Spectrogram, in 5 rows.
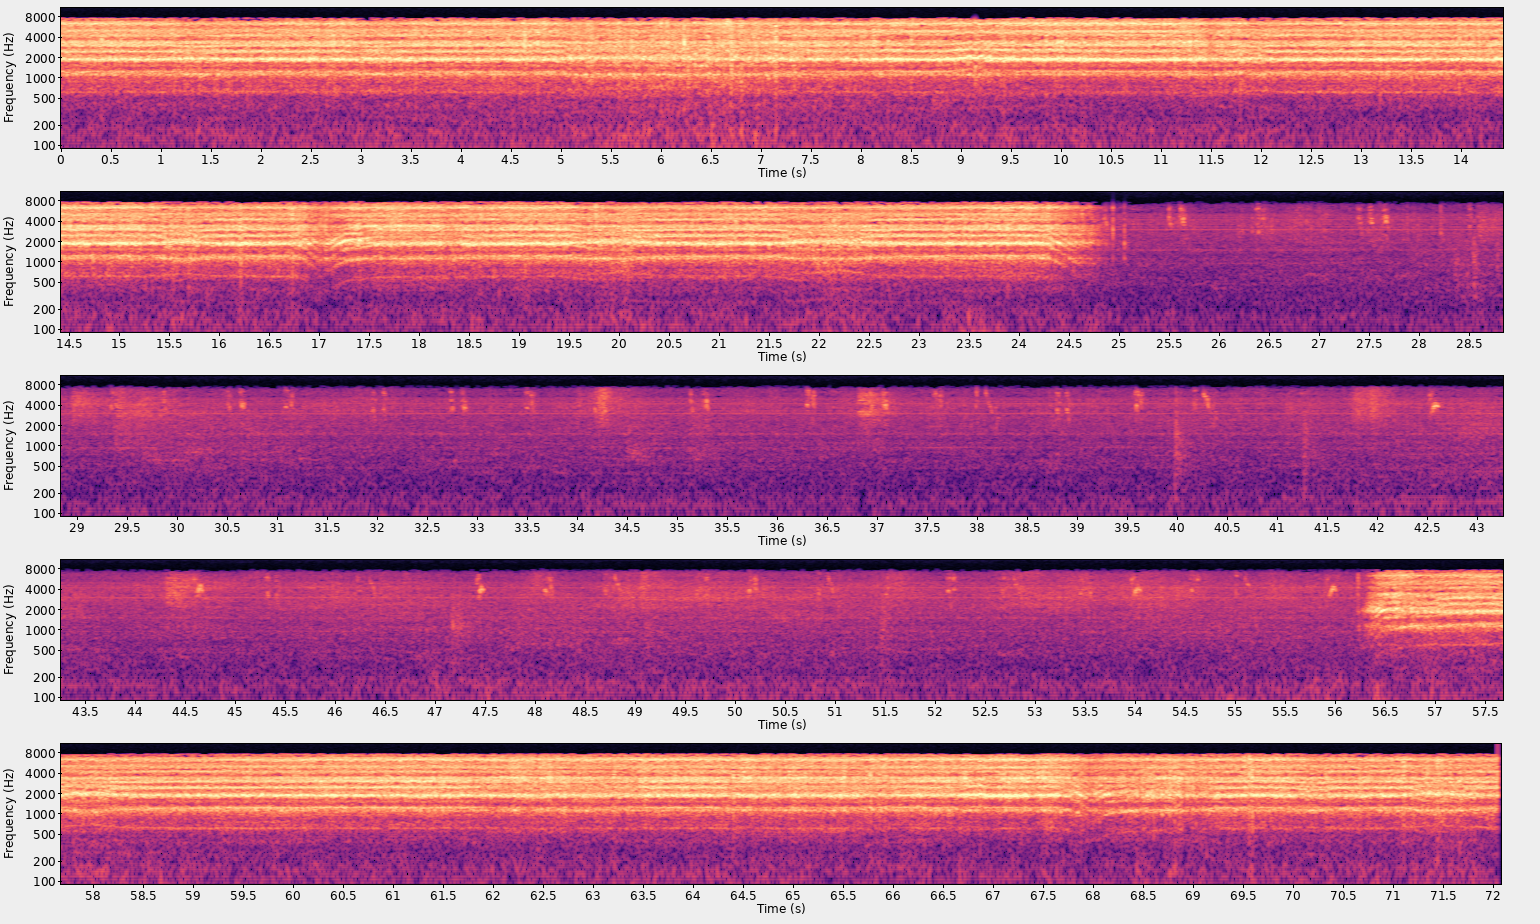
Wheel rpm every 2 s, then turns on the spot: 160, 160, 160, 160, 160, 160, 160, 160, 140, 160, 160, 160, 50, 0, 0, 0, 0, 0, 0, 0, 0, 0, 0, 0, 0, 0, 0, 0, 100, 160, 160, 160, 160, 160, 150, 160.
none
